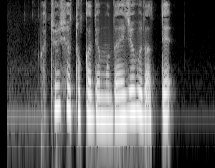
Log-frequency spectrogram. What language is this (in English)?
Japanese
